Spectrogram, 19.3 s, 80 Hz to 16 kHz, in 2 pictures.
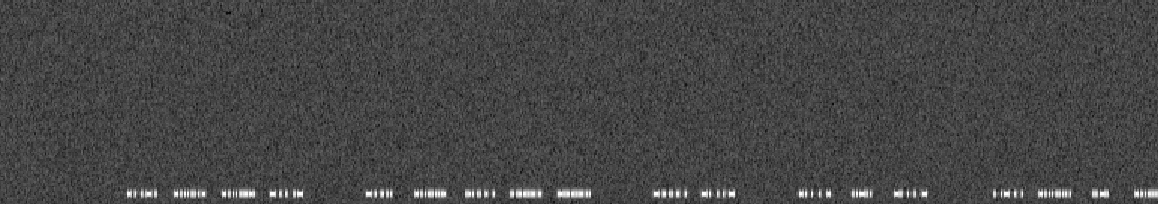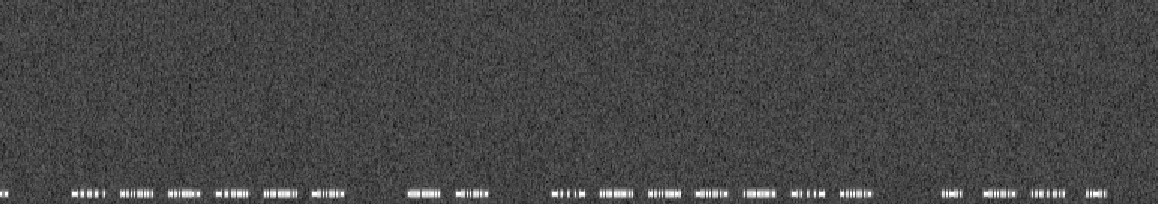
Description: Hellschreiber (Feld-Hell, 122.5 baud), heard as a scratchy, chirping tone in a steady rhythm, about 930 Hz. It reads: 4OGM KQ785 FW VIU TC10 FC0RSD 2D HSGD3HO IDXI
